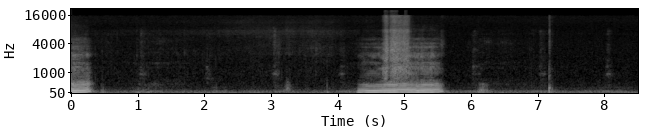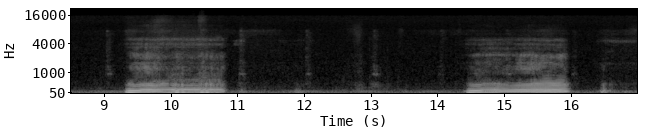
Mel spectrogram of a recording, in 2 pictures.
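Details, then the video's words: Sleeping American Bully puppy, worn out at night from no nap after dinner, snoring loudly: three rough, vibrating snores about five seconds apart, each lasting over a second, with soft sniffs and clicks in the quiet room. "Puppy snores so loud | American Bully"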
